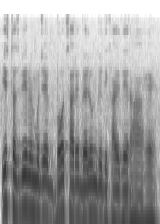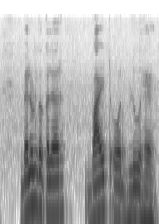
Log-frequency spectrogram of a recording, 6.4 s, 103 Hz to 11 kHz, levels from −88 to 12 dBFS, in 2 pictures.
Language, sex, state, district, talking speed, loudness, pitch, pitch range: Hindi, male, Arunachal Pradesh, Lower Dibang Valley, 180 wpm, -19 LUFS, 115 Hz, 105-130 Hz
